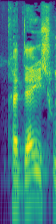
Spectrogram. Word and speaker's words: Kadesh: Kadesh we usually pronounce as Kadesh in English, but we anglicize everything. Kadesh is Kadesh.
